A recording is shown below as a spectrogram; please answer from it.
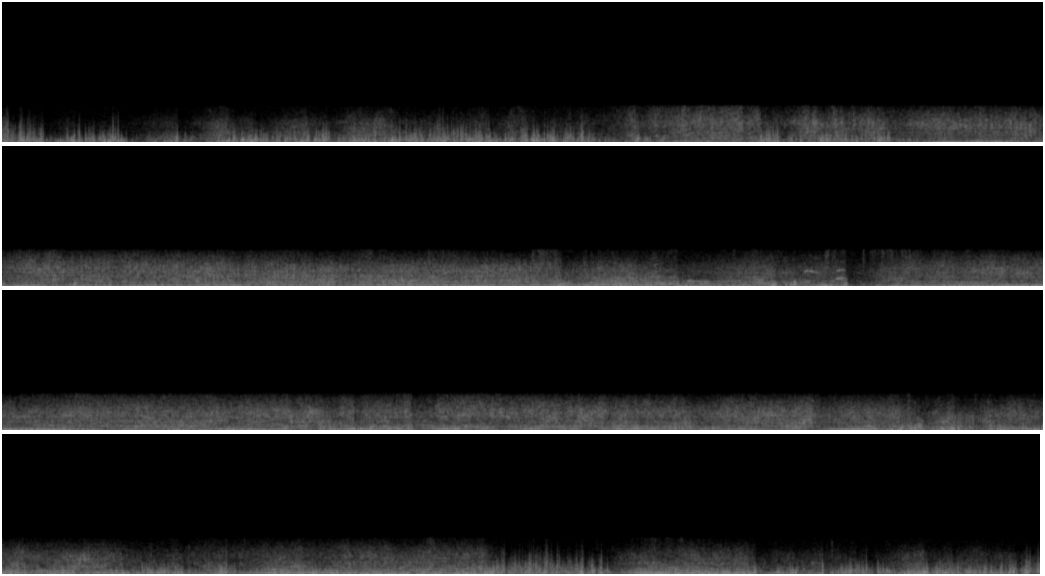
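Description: Avro Lancaster's four Rolls-Royce Merlin piston engines droning as the bomber flies past, the drone shifting up and down in pitch. Wind noise on the microphone takes up the first few seconds before the drone comes in.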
